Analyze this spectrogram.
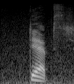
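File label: "depths", American English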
